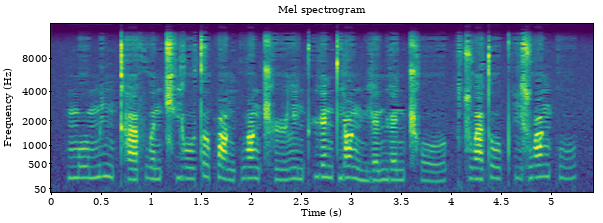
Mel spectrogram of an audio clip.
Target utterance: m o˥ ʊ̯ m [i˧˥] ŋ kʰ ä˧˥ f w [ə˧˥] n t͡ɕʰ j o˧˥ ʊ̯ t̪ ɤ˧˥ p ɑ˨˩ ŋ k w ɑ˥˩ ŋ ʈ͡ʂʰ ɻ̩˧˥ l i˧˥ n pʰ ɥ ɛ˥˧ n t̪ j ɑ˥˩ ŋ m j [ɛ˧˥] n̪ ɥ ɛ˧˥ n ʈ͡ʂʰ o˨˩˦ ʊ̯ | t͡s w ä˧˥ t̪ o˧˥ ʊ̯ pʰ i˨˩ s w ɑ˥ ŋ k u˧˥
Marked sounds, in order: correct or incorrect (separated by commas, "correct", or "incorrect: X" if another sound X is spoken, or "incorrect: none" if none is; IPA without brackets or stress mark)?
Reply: incorrect: i˥˩, correct, correct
